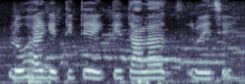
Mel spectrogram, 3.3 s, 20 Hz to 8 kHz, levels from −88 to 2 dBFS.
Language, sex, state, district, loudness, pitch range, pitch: Bengali, female, West Bengal, Alipurduar, -15 LUFS, 235-370 Hz, 250 Hz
